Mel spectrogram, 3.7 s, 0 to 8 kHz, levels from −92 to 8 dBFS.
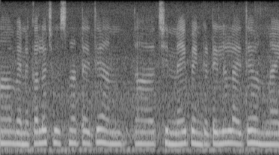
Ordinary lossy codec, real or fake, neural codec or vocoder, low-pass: none; real; none; none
